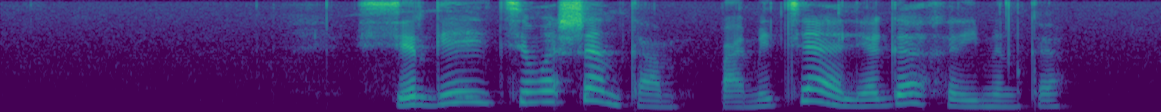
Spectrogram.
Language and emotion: Russian, positive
